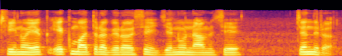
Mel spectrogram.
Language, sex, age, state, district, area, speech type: Gujarati, male, 18-30, Gujarat, Anand, rural, spontaneous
